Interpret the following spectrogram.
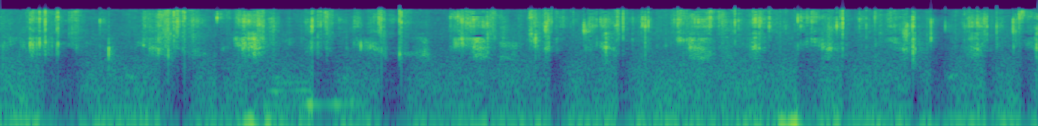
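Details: Cat chewing raw fish, a steady run of crisp crunches and wet bites packed closely together, with loud sharp crackles over a low background rumble.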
